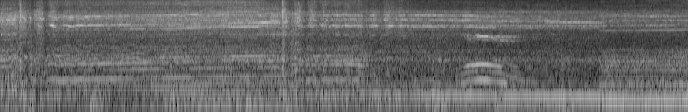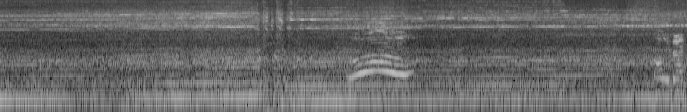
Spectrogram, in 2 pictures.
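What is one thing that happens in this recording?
Tyres and wind roar steadily on a fast road.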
